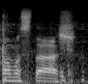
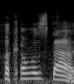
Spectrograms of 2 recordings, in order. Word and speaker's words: como estás: Como estás? Como estás?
